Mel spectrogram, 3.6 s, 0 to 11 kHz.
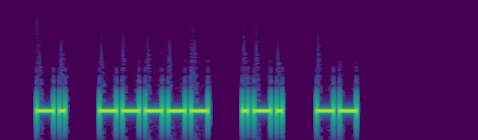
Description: Morse code, heard as a keyed tone, about 28 wpm, spaced as for 20 wpm, 700 Hz. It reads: N0RM
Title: USA Call Signs - 4 Characters - 2x Character Spacing - 28wpm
